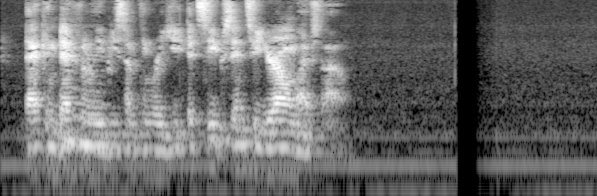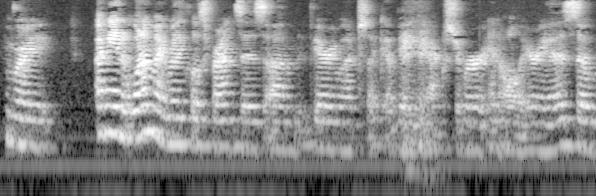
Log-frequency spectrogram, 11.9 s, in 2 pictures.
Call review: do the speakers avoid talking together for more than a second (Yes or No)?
Yes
